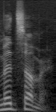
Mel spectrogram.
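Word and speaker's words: Midsommar: do this here mid mid how do you pronounce midsole more it's Omar it's midsummer it's up there's a no yeah whatever however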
